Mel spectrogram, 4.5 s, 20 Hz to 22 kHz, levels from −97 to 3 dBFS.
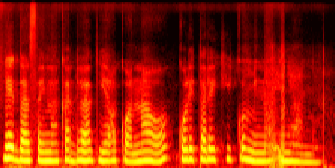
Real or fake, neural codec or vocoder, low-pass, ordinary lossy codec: fake; autoencoder, 48 kHz, 32 numbers a frame, DAC-VAE, trained on Japanese speech; 19.8 kHz; none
